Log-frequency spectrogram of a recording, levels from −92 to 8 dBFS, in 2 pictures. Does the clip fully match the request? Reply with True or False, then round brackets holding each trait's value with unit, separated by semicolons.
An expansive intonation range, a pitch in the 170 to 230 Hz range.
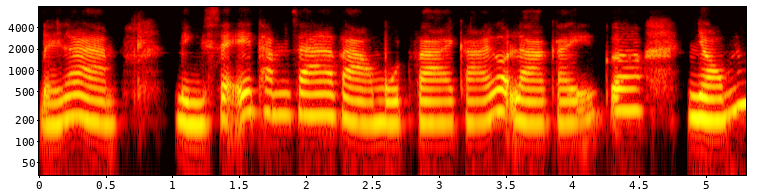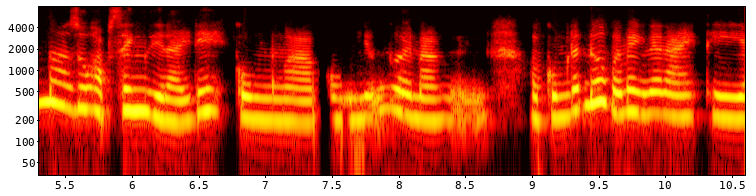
False (4.3 semitones; 215 Hz)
